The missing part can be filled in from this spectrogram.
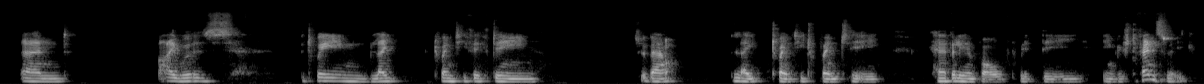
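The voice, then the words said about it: British English accent. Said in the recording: “this accent, I am as British as tea and scones”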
